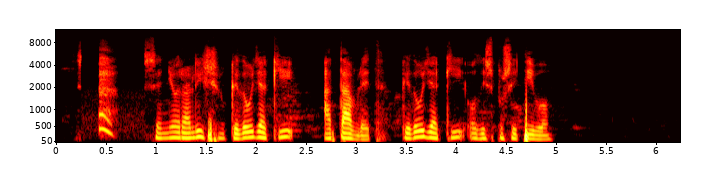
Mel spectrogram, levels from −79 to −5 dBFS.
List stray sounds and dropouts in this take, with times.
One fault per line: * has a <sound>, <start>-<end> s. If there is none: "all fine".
* has a laugh, 0.4-0.6 s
